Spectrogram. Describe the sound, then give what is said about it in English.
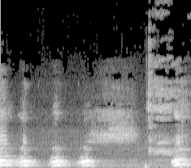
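Dog barking in a quick run of sharp barks, a brief hiss and pause, then another bark, loud and alone without talk. “Your dog seems to like Smash Brothers as well. Yeah. Well, my sister's dog.”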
